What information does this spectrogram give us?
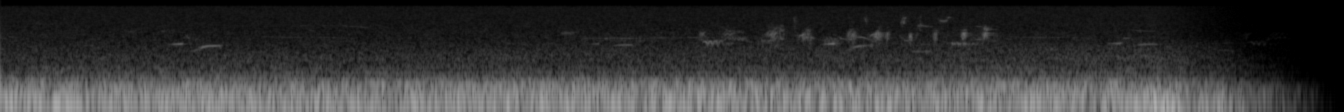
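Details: Bobolink singing in spring over grassland, a brief cluster of bubbling, jangling high notes in the middle of the recording, preceded by a few thin isolated chirps, all set against strong continuous low wind noise that fades out at the end.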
